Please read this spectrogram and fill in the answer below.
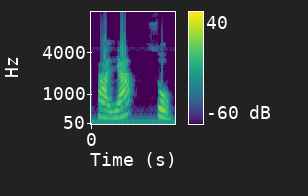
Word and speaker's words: palhaço: a próxima palavra é a cedilha na palavra palhaco a cedilha e não está no cê deixou a palavra com som o palhaço cu1 então colocando a cedilha ficou o som correto palhaço uma frase ficou o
